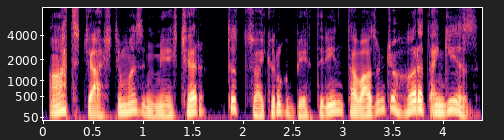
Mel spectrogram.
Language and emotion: Kashmiri, happy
